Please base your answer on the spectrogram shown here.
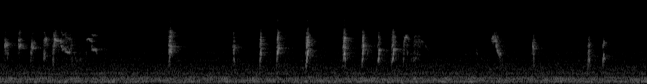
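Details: Singing cinnamon Java sparrow kept as a pet, 23 January 2021, with a silver Java sparrow eating beside it; a long run of sharp, bell-like clicks at irregular short intervals, a few down-slurred notes among them.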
